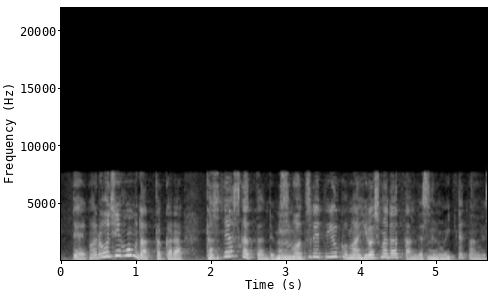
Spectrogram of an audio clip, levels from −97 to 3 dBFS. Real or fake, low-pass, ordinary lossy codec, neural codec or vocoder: fake; none; none; codec, 16 kHz, 16 kbps, FunCodec, trained on LibriTTS, 50 frames a second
